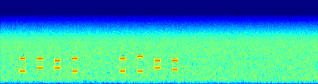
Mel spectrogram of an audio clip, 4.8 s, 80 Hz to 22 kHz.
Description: DTMF, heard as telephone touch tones, dialled by machine, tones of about 80 ms, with phone line noise. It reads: 2872 2374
